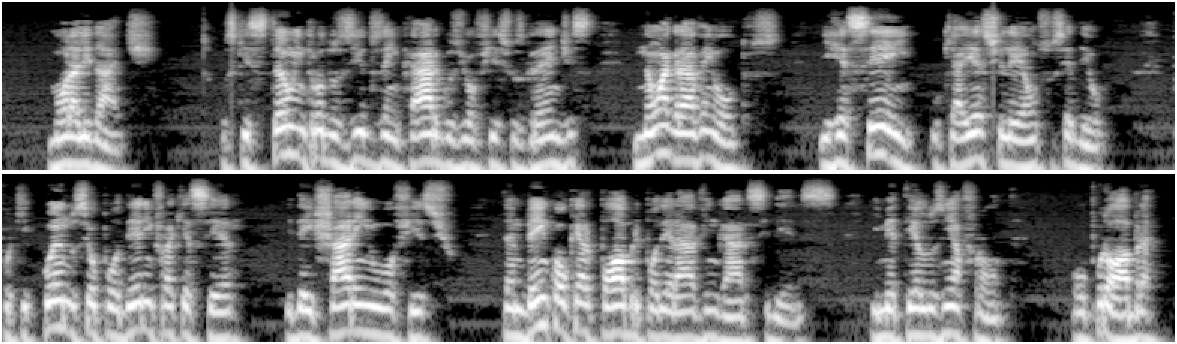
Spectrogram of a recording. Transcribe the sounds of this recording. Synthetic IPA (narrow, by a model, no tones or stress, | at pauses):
moɾalid̪ad͡ʒɪ | ʊskɪːst̪ɐ̃w̃ĩnt̪ɾod̪uzid̪ʊzẽj̃kʰaɾɡʊzd͡ʒɪofisjʊzɡɾɐ̃nd͡ʒɪs | nɐ̃w̃aɡɾavẽj̃owt̪ɾʊs | ɪɦeseẽj̃ʊkɪaest͡ʃɪleɐ̃w̃su̥sed̪ew | poɾkɪkwɐ̃nd̪ʊsewpod̪eɾẽfɾakeseɾ | ɪd̪ejʃaɾẽj̃ʊofisjʊ̥ | t̪ɐ̃mbẽj̃kwawkɛɾpɔbɾɪpod̪eɾavĩŋɡaɾsɪd̪elɪsɪmet̪eɾlʊzẽj̃afɾõnt̪ɐ̥ | owpoɾɔbɾɐ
